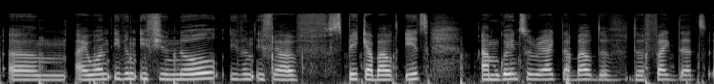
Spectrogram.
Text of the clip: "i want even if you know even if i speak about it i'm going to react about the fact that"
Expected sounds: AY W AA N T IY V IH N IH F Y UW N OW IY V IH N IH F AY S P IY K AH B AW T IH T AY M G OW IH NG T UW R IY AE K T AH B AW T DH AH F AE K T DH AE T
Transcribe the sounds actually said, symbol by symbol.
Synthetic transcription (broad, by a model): AY W AA N T IY V IH N IH F Y UW N OW IY V IH N IH F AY S P IY K AH B AW T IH T AY M G OW IH NG T UW R IY AE K T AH B AW T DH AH F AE K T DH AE T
